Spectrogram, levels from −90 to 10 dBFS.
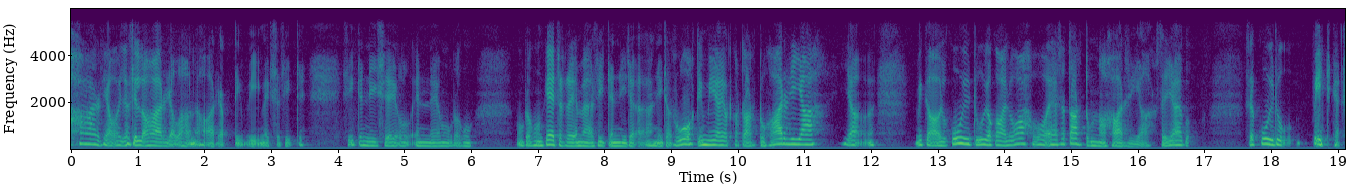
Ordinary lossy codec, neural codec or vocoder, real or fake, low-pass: none; none; real; 5.4 kHz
